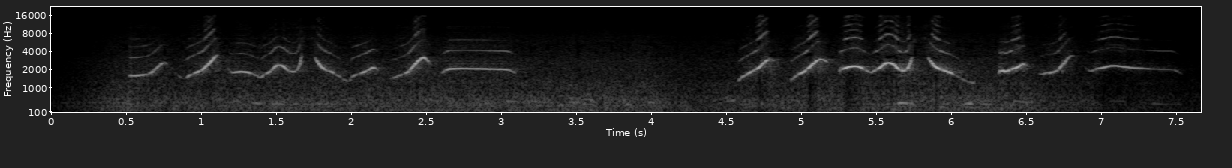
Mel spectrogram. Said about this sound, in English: A whistled language is a highly developed method of communication. People use whistling sounds in place of words. The language was created as a way to communicate across great distances in difficult mountain conditions.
